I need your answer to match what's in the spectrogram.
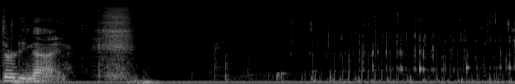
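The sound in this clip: Beer splashes into a glass, a golden double IPA at 9.4% and 70 IBUs. A rushing pour fills the first second or so, then fades to a steady low hum with faint scattered clicks.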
